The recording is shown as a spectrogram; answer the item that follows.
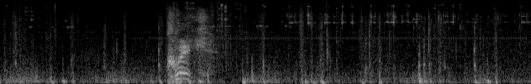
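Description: Horse hooves clip-clop steadily while riding through woods in Kingdom Come: Deliverance 2, with a brief louder burst partway through and someone talking over the hoofbeats.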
